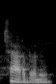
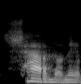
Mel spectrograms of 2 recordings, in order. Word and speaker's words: Chardonnay: Satu Chardonnay yang paling terkenal, bukan Chardonnay, Chardonnay bacanya, ya.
